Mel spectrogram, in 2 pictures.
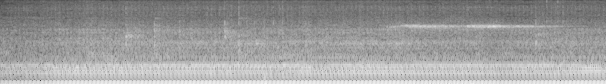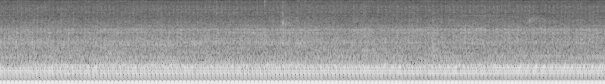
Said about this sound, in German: ihr hört die Kaffeemaschine wieder.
